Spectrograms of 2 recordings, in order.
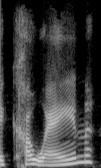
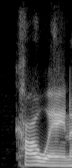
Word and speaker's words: Cawein: His name is Madison C-A-W-E-I-N. And I keep on wanting to say Cawain, but in my head, I'm going back to like my English major days and I'm like, Sir Madison Gawain.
